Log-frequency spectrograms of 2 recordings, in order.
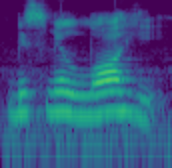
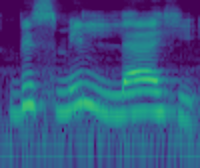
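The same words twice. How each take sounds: First: The L in Allah is heavy and full. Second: The L in Allah is light and thin. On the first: The speaker calls it wrong. "It is not" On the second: The speaker calls it right. "we recite the name Allah as light"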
